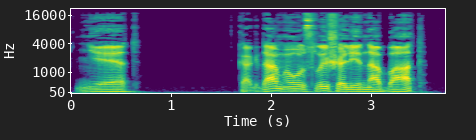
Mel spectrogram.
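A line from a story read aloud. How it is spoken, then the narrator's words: Continued calmly. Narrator (Russian): продолжал спокойно Матвей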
